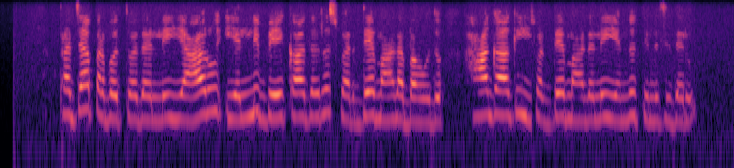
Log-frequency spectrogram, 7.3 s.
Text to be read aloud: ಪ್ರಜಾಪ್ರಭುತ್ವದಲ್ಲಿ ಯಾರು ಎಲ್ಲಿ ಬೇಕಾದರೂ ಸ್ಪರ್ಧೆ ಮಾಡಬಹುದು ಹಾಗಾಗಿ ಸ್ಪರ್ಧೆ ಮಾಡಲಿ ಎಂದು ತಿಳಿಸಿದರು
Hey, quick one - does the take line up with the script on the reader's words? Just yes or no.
yes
